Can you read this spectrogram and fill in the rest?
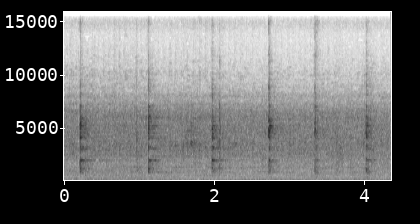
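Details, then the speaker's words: BMW E39, cold, reversing slowly: sharp ticks about every 0.7 seconds over a steady rumble from the rear. Suspected rear differential, drum handbrake (barely working) or driveshaft rubber coupling, not confirmed. Finding: rear clicking when reversing. "它主要是倒退才有怪聲"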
